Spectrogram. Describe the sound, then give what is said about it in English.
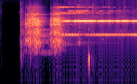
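A Stripe payment app's sale notification chime: two quick bright metallic strikes, then a high ringing tone that lingers to the end. Loud, with no voices. “You can take a vacation and you'll get mm-hmm. these Stripe notifications that mm-hmm. uh, you got a sale.”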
